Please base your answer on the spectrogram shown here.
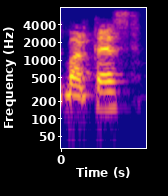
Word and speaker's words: Bartez: And I want to make sure to say do you go by Bart's? How do you say It is Bartez.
